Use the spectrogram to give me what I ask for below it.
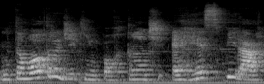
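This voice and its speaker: A woman speaks at a moderate pace with ordinary pitch variation, with audible room echo and noticeable background noise. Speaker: YouTuber giving tips to lawyers. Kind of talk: tutorial.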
